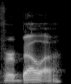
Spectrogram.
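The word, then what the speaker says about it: Virbela: selected a platform for the virtual conference called verbella which is spelled v-i-r-b-e-l-a and it's a virtual world david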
